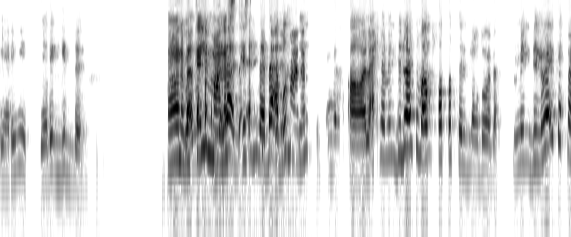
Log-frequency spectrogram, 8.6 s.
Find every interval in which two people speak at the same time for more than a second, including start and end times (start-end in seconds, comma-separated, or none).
2.7-4.7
